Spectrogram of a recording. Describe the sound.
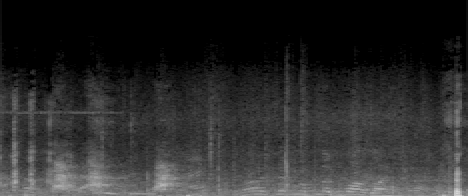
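A dog barks in short bursts, with a loud bark near the end, amid whining, yelping sounds and a muffled voice over a steady background rumble.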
